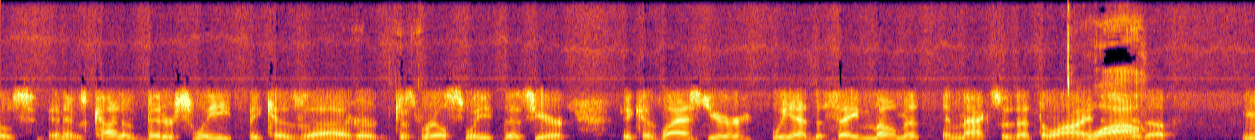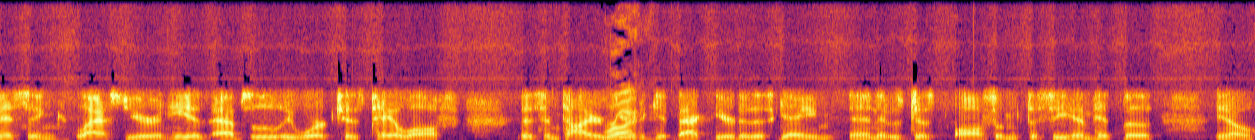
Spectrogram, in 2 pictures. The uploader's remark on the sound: Ball State Radio Network called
